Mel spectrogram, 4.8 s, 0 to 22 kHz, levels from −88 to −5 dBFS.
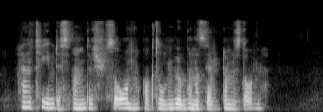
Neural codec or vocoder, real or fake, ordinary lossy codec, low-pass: autoencoder, 22.05 kHz, a latent of 192 numbers a frame, VITS, trained on one speaker; fake; AAC, 32 kbps; 9.9 kHz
